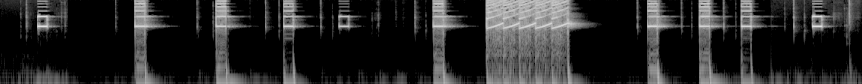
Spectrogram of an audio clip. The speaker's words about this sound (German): Gut, also das ist dieser Alarmmodus, dann kann er nur das.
